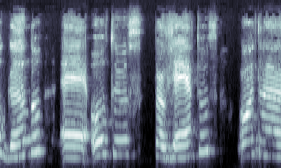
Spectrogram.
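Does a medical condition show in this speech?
Yes: cerebral palsy; from birth, premature.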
